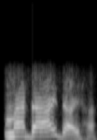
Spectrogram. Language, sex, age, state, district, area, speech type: Kashmiri, female, 30-45, Jammu and Kashmir, Bandipora, rural, conversation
